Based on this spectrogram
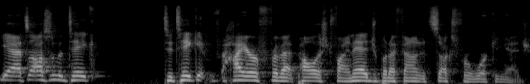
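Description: This man talks at a very fast pace. His pitch is high and varies in an ordinary way. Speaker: podcast co-host. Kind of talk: casual chat.

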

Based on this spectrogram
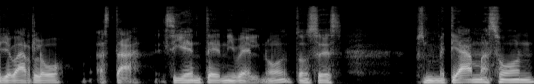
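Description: A man speaks at a very deep, low pitch with fairly even intonation. The sound is dry and close, with no echo, on a very clean recording with a silent background. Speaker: podcast co-host, advertising professional. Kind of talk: casual chat.

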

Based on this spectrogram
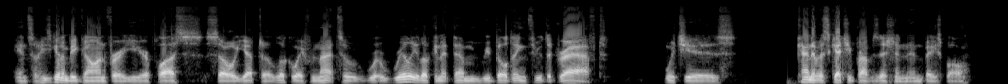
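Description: The speaker has an American accent and a fairly quick pace with fairly even intonation. The sound is dry and close, with no echo. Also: man, very deep, low pitch for a man. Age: 30s. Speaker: baseball podcast host and sports writer. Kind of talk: interview. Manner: halting, many fillers and repetitions.

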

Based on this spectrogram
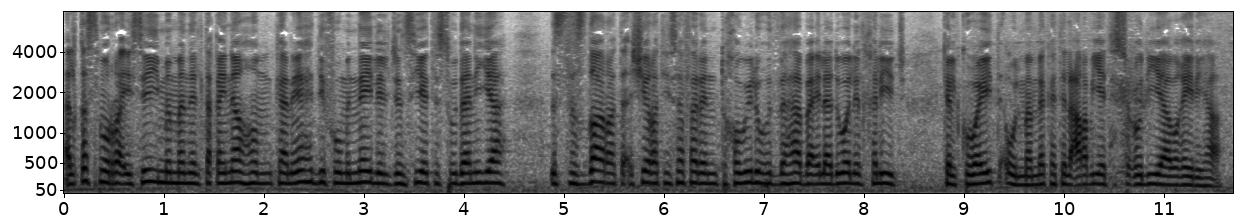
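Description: A man speaks at a moderate pace in a high pitch. His intonation is monotone and flat, and his loudness stays very even. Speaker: radio reporter. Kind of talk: scripted narration.

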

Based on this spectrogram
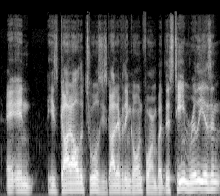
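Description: A man with an unremarkable speaking voice. His pitch is medium, with ordinary variation. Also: dry, close sound with no echo. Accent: Canadian. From Canada. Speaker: hockey writer. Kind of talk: casual chat.

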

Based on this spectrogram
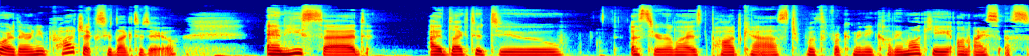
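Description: A woman talks at a fairly quick pace in a fairly low, dark, mellow voice with ordinary pitch variation. The recording is very clean, with a silent background. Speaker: journalist. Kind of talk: interview conversation. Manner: animated.

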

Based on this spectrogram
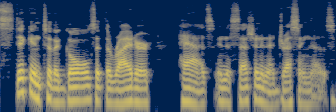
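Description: A man with a normal speaking voice, fairly low in pitch, at a moderate pace. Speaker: bike fitter. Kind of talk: expert panel discussion.

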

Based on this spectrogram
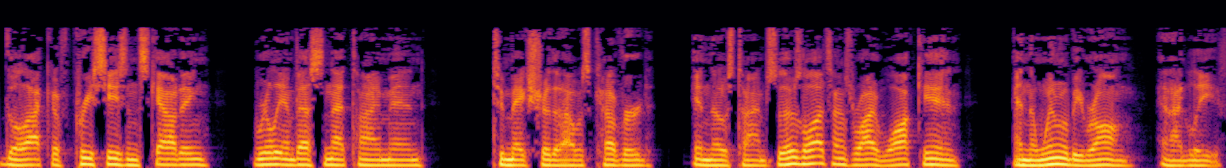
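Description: Against a quiet background, a man with a Midwestern American accent talks at a very fast pace in a dark, mellow tone with monotone, flat intonation. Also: medium pitch for a man, dry, close sound with no echo. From western Illinois, small town. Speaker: hunter. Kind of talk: casual chat. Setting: studio.

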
